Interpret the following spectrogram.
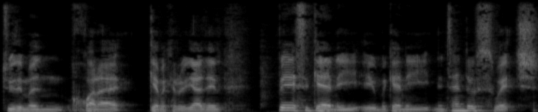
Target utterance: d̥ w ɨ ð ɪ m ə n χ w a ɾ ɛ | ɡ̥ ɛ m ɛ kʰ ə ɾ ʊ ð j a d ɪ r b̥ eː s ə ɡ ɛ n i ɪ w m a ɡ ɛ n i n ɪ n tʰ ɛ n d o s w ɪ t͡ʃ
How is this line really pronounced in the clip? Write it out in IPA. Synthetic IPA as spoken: d̥ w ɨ ð ɪ m ə n χ w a ɾ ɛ | ɡ̥ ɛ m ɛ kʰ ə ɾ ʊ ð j a d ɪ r b̥ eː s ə ɡ ɛ n i ɪ w m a ɡ ɛ n i n ɪ n tʰ ɛ n d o s w ɪ t͡ʃ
